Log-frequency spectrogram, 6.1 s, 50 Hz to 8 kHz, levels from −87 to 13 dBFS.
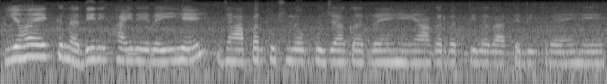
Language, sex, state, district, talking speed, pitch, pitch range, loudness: Hindi, male, Madhya Pradesh, Dhar, 210 wpm, 195 Hz, 185-215 Hz, -18 LUFS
